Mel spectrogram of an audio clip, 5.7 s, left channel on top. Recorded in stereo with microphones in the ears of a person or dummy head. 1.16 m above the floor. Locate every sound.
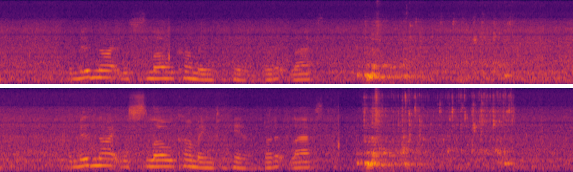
0.7 s a woman speaking: 75° right (ahead or behind), 1.2 m; by 3.3 s 25° right (ahead or behind), 0.9 m
3.6 s a toilet flushing: 70° right (ahead or behind), 1.9 m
